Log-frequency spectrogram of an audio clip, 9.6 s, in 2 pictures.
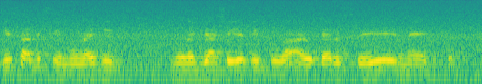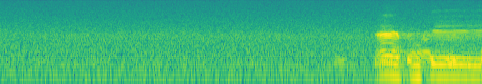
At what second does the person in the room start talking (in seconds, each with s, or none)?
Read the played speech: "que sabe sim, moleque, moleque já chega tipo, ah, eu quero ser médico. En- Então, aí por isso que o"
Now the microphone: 8.6 s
